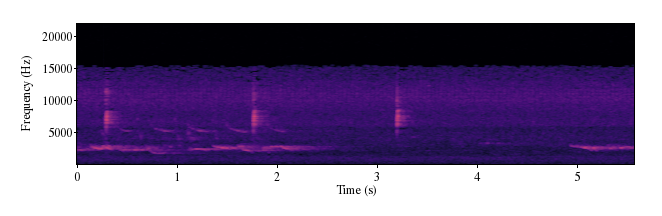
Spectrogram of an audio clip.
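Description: Faint songbird chirping: short warbling phrases in the first two seconds and again near the end, with a few brief high peeps in between.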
